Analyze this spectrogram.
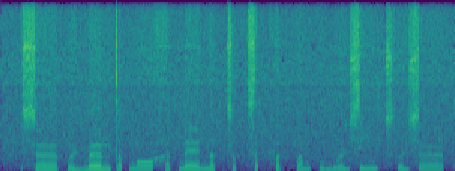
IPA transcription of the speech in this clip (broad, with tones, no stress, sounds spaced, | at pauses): s œː˨ p ɵ˨˩ ɥ m œː˥ ŋ t̪ ɐ˨ p̚ ŋ ɔː˨˧ h ɐ˨ k̚ m ɛː˧ n̪ ɐ˧ k̚ s ʊ˨ k̚ s ɐ˨ p̚ f ɐ˧ k̚ p ɐ˨˧ m kʷ ɐ˨˥ m w ɵ˨ ɥ s iː˧ w t͡sʰ ɵ˨ ɥ s œː˨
